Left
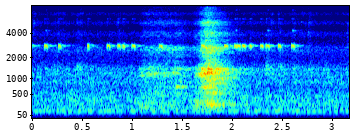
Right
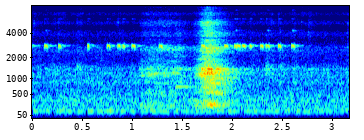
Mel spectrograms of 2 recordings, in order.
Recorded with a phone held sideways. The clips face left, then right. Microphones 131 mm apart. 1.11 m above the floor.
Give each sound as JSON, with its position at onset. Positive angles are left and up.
{"t": 1.1, "sound": "sawing", "side_deg": 20, "distance_m": 4.0}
